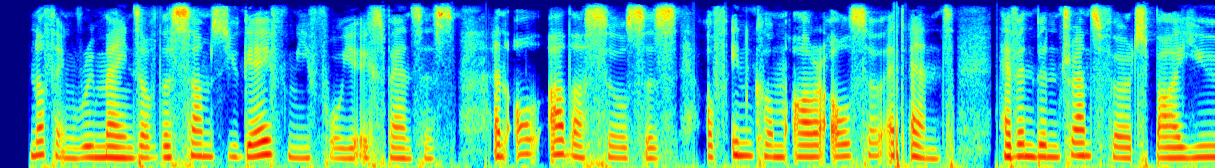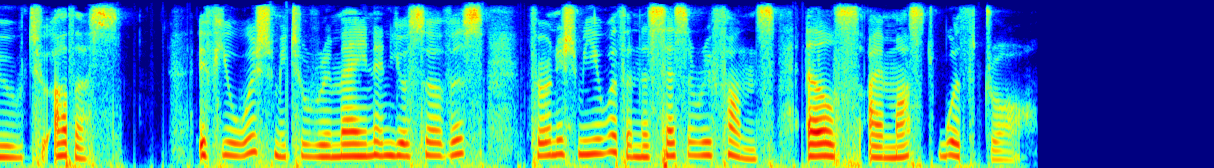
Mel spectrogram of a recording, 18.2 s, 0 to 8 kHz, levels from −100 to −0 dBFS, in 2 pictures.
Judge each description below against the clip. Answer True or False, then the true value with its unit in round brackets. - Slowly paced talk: False (155 wpm)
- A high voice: True (210 Hz)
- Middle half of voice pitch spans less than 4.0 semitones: True (2.8 semitones)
